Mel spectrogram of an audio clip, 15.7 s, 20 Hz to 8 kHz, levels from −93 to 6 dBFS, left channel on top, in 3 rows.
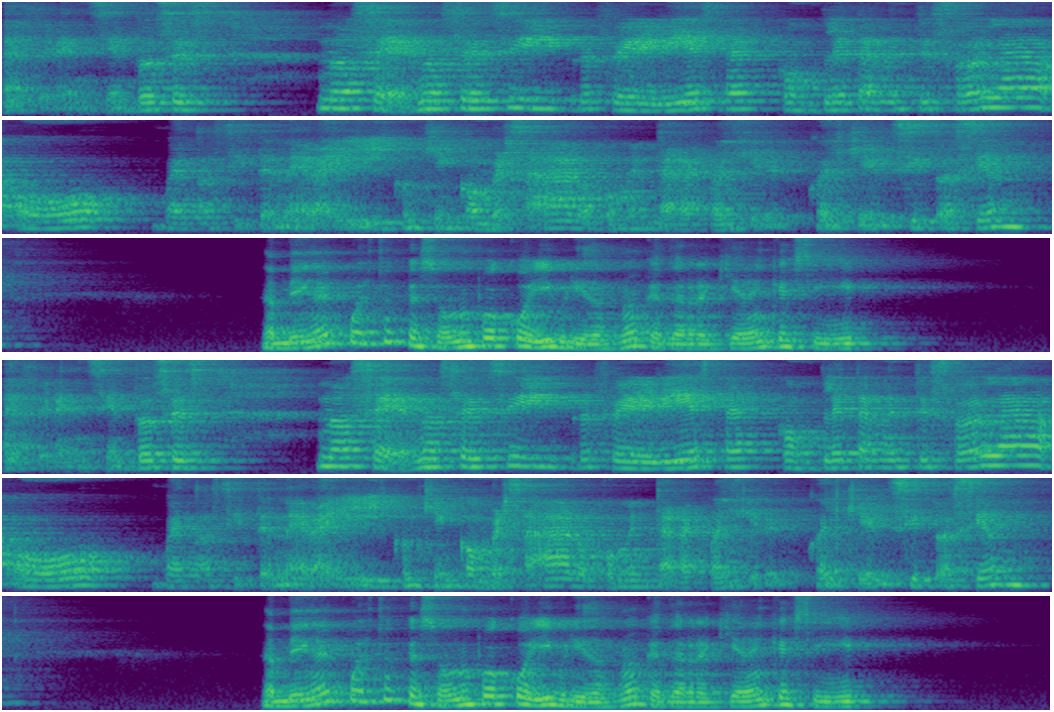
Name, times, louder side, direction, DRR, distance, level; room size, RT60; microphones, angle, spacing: voice 1, 0.0-5.7 6.0-10.4, right 1 dB, 65° right, -1 dB, 1.4 m, -25 dB
voice 2, 11.8-14.8, equal, 5° right, 5 dB, 0.4 m, -20 dB
6.8 x 3.4 x 4.7 m, 0.76 s
head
